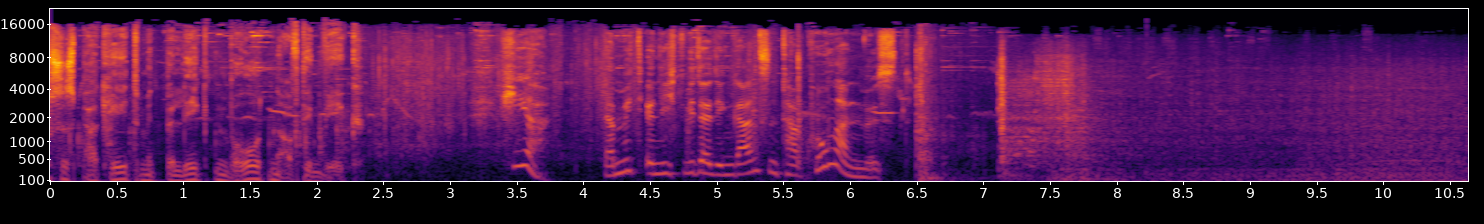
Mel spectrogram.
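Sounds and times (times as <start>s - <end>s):
speech: 0.0s - 2.5s, 3.4s - 7.4s
truck carrying a gold-washing plant on its bed starting and idling: 6.5s - 10.6s.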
